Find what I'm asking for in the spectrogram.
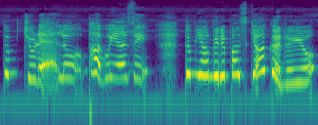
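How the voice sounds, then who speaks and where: A woman's voice: high voice, fairly even intonation, normal speed, dry recording, dull audio, pitched above the performer's own voice. Woman doing a tearful timid young girl. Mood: fearful. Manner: tearful, pleading.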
